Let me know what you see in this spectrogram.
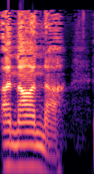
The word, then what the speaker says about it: Ananna: Ana, Ana, or Ananna is the way we actually pronounce it in Aramaic.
